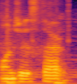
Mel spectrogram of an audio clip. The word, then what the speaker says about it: Angel5tars: Ok, alors moi c'est Angel, nom complet Angel 5 Star, qui se prononce Angel Star, 5 étoiles.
